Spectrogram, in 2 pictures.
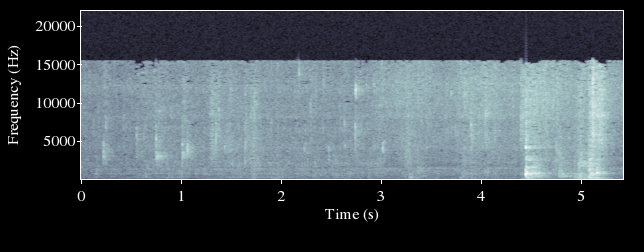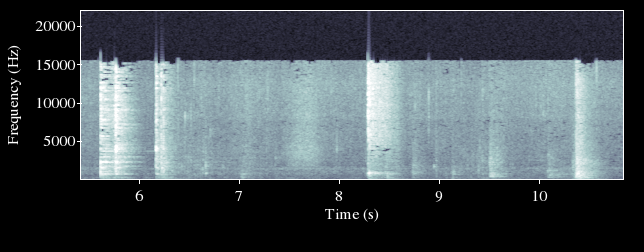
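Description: Dough balls deep-frying in hot oil with a faint, steady sizzle. In the second half a metal spoon clinks and knocks against the frying pan several times as the browned balls are turned and lifted out.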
